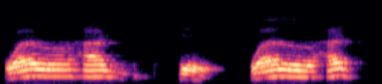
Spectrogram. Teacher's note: Huruf qalqalah yang bertasdid ya. Ini adalah huruf qalqalah, huruf bunyi itu bertasdid, maka pantulannya agak telat.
